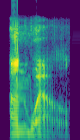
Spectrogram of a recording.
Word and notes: unwell: British English

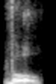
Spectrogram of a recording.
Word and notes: voe: Indian

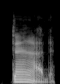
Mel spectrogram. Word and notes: dad: American English

